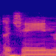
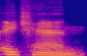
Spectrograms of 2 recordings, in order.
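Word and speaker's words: Achane: It's A-Chan, apparently. Is it A-Chan? Yeah, you literally just now were trying to rip on me for saying it wrong. And I didn't. I got it wrong. Damn it. Now, I'll explain why I say that name incorrectly, because I did Dynasty content the entire offseason, and all of the Dynasty community pronounced the name A-Chain.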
